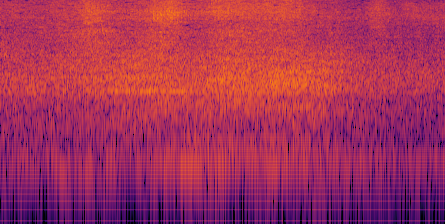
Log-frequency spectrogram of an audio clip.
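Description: Small coloured-smoke fireworks hissing as their fuses burn and they start pouring out smoke; the steady hiss swells in the middle and then eases slightly.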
